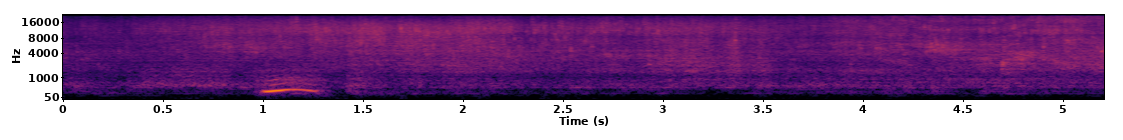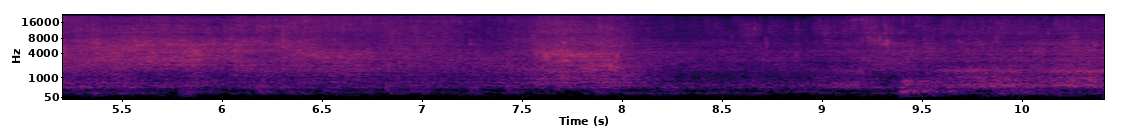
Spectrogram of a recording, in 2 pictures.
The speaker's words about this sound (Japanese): もうちょっとかな。髪の生え際まで流して、軽く油を流しておかないといけませんからね。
